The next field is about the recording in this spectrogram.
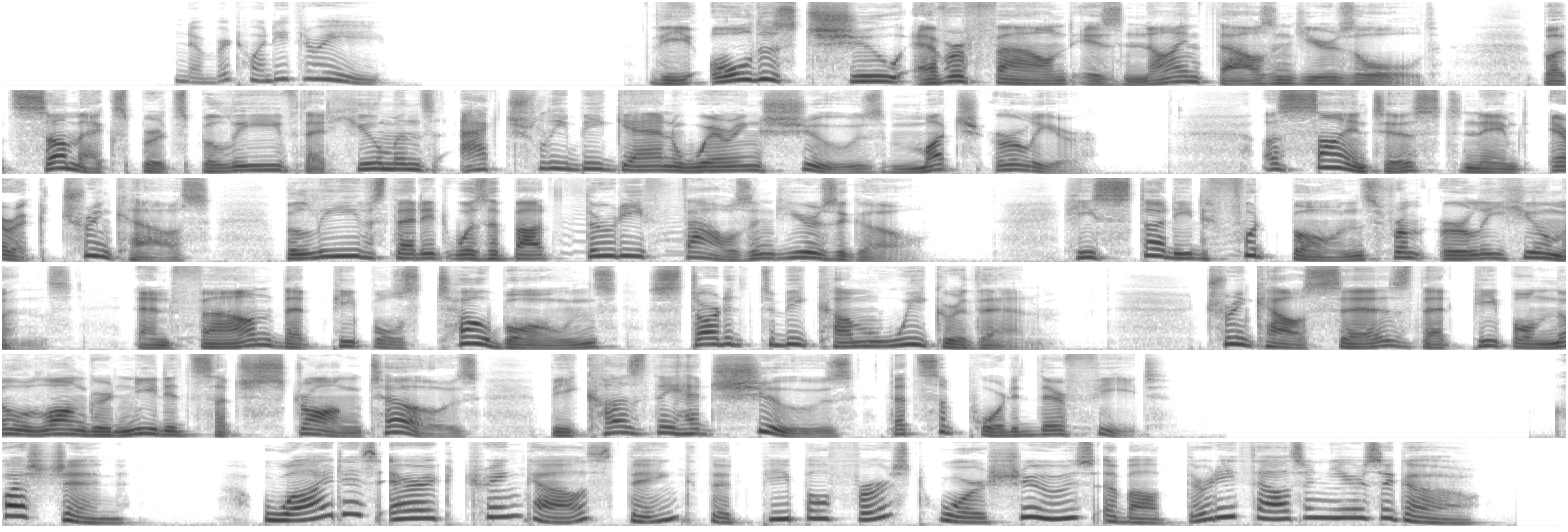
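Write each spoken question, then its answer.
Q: Why does Eric Trinkhouse think that people first wore shoes about 30,000 years ago?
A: Toe bones became weaker then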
